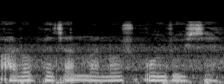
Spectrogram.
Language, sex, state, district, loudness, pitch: Bengali, female, Assam, Hailakandi, -19 LUFS, 180 Hz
